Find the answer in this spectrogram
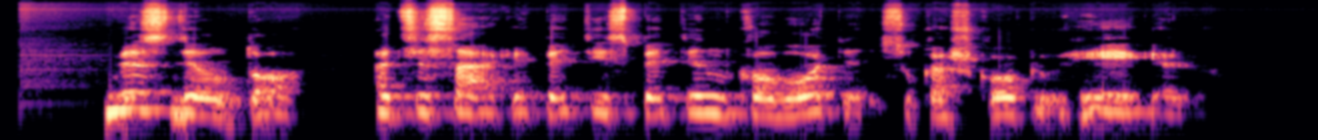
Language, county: Lithuanian, Kaunas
